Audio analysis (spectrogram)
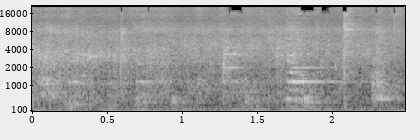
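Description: Onions and garlic fry in a pan for a drumstick curry, giving a soft, steady sizzle with faint stirring scrapes, close but fairly quiet.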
